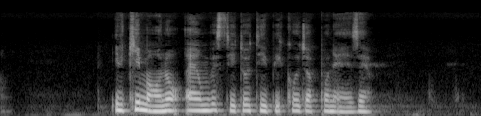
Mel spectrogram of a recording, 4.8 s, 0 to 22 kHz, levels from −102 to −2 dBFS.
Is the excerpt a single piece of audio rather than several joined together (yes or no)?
no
